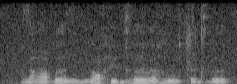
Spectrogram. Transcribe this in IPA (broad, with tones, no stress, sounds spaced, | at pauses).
ð ɑː˩ ɓ əː˥˩ ð iː˩ l ɒ˥ h y˥˩ ɡʱ əː˥ l ɐ˩˥ ɦ uː˥˩ t͡s ə˧ dʱ əː˧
